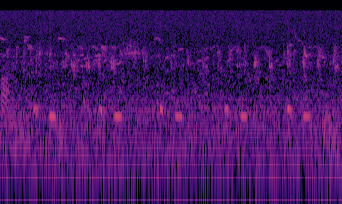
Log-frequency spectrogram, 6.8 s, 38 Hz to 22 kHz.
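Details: Common cuckoo at Ham Wall Nature Reserve in Somerset, UK, giving its familiar two-note falling cu-coo five times, about every 1.3 seconds, with other birds chirping softly higher up and a faint hiss behind.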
